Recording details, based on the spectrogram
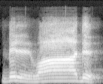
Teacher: جب دال کو جزم والا کیا تو دال پہ کلکلا ہوا، واو کو ایک الف کے برابر کھینچا ہے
